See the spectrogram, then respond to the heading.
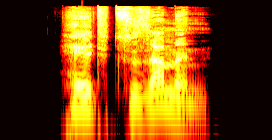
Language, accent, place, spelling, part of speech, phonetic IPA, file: German, Germany, Berlin, hält zusammen, verb, [ˌhɛlt t͡suˈzamən], De-hält zusammen.ogg
- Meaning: third-person singular present of zusammenhalten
